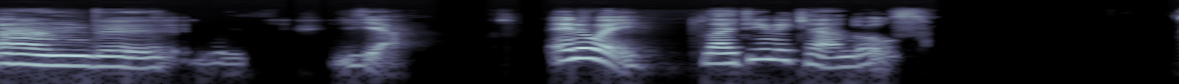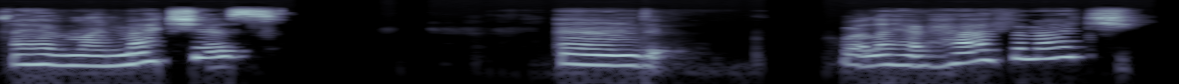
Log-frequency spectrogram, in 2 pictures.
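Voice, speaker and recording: Talking extremely slowly with long pauses, a Swedish shamanism vlogger rambles through a casual morning vlog at home, correcting herself as she goes. Her fairly low voice carries a Swedish accent, lively intonation and a slightly mellow quality, plus a bit of sniffliness like a starting cold. She's in a dry room, using headphones with a mic.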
